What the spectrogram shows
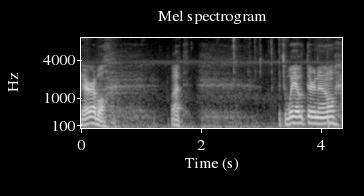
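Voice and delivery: winded, out of breath, panting between words. Just back from a rough run through sharp growth, speaking out of breath. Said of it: "we're out of breath".

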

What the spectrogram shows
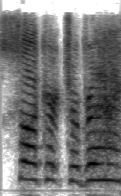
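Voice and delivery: put-on, very high scream at the top of the lungs. Recounting shouting to the guys 100 yards back on the trail: retelling a full-lung yell. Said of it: "I just yelled".

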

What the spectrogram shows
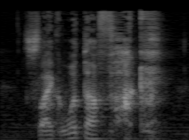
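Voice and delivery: ordinary talk

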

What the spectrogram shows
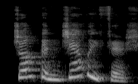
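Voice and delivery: delighted, high, excited squealing exclamation. Peeking out of a cave to see if the shark has left, squealing. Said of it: "he squealed".

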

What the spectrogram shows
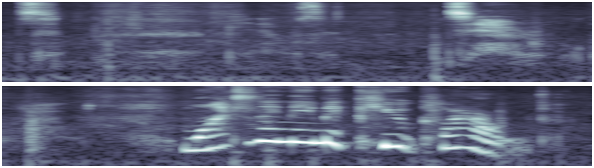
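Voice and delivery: speaking very softly. Speaker drawing for a video, talking to themselves, very quiet. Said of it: "I'm being very quiet".

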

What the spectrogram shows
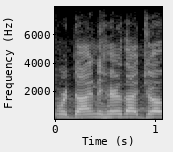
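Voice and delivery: ordinary talk

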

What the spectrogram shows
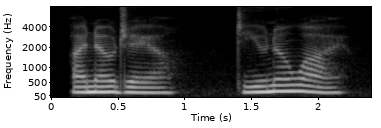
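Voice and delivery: slow, deliberate and clear. Narrator reads a man speaking face to face with the narrator, slow and clear. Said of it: "slowly and clearly".

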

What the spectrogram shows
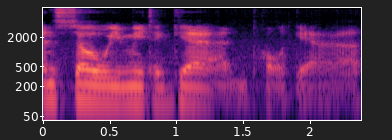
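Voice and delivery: plain reading voice

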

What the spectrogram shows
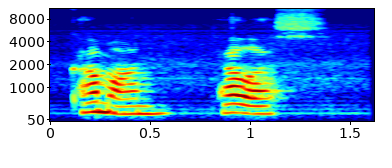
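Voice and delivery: said wearily at a weary pace. Pressing the rat to share what she knows, wearily. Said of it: "asked Slatebeard wearily".

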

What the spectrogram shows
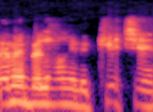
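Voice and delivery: rough, creaky masculine voice. Retelling how someone got mad, imitating a chauvinistic tone. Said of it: "took like a real male chauvinistic type of tone".

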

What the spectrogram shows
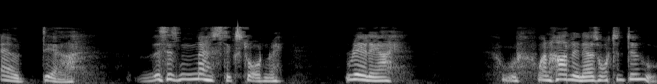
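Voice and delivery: very high, unsure, uncertain voice, at a loss. Narrator reads a lady's line as the butler hesitates in the doorway, uncertain. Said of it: "Lady Chevenix-Gore said uncertainly".

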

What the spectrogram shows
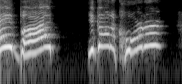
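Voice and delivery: loud, very high voice. Retelling asking a guy for a quarter in a buzzing room, retelling talking loud. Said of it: "So you have to talk loud anyway".

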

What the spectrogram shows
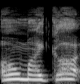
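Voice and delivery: put-on high, animated, excited toddler gasp. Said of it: "he gets so animated when he's excited".

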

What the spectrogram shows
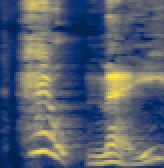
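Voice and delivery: cross, irritated, clearly put out. Narrating a character rebuffing an offer of help in a story, said crossly. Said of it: "said Thomas crossly".

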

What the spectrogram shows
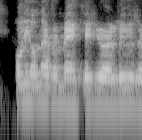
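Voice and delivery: ordinary talk, nothing marked

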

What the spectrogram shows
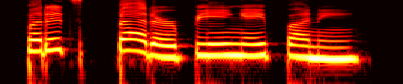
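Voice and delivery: ordinary delivery

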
